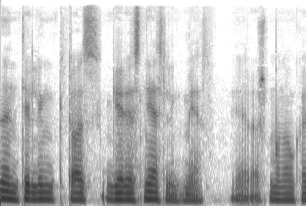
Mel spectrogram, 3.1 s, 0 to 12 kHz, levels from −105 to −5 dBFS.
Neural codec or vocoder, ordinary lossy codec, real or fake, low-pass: vocoder, 44.1 kHz, 128 mel bands every 256 samples, BigVGAN v2; AAC, 48 kbps; fake; 10.8 kHz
